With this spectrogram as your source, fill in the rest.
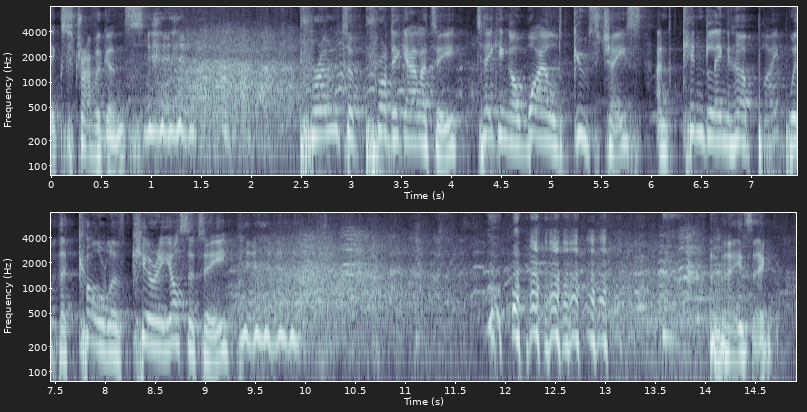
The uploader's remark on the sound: Live from Oxford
